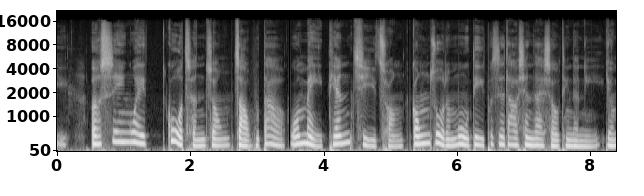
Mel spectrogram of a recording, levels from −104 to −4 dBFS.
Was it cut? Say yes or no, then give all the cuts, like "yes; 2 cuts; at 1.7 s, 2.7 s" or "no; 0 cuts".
yes; 1 cut; at 6.4 s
